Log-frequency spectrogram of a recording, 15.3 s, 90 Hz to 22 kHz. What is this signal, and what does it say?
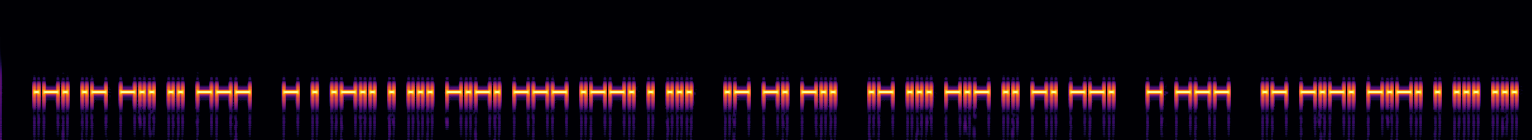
Morse code, heard as a keyed tone, about 25 wpm, 600 Hz. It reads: RADIO TELESCOPES AND ASKING TO ACCESS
